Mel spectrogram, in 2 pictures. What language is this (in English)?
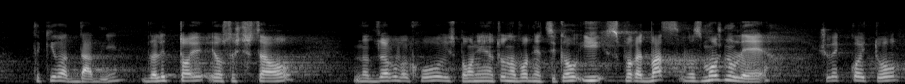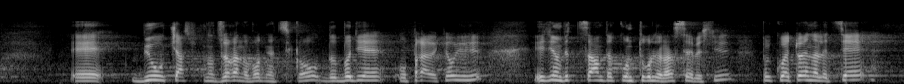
Bulgarian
